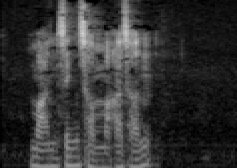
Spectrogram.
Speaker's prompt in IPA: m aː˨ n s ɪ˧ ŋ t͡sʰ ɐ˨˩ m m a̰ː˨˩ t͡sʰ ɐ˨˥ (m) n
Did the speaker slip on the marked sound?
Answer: yes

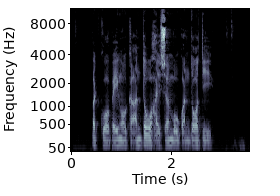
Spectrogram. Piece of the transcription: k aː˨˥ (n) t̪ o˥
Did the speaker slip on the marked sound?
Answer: no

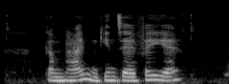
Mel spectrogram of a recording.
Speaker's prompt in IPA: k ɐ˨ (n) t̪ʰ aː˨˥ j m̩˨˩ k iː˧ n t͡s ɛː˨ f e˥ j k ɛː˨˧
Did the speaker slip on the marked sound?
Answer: yes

